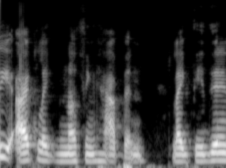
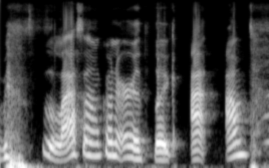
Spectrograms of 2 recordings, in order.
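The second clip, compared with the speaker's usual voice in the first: words breaking into laughter; real giggles cutting into the words; laughing while talking; 4 semitones higher than usual. Real, not acted. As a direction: crack up mid-sentence. Cracks up retelling own reply.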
